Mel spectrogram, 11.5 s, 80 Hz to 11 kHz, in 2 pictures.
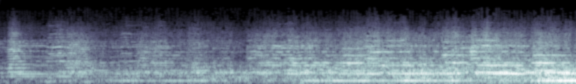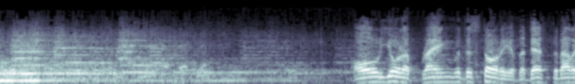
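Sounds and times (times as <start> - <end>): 
church bells ringing: 0.0 - 11.4
speech: 9.6 - 11.4.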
